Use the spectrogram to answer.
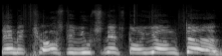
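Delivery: high, slow whiny fan voice; mock upset fan. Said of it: "people mad as shit at [name]".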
